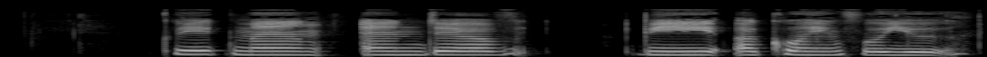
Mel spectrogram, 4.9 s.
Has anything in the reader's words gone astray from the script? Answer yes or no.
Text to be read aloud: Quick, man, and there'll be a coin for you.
no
